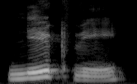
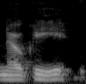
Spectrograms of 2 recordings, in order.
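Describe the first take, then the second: First: The name is said with a 'v' sound, like 'Nukvi'. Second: The name is said without a 'v' sound, like 'Noki'. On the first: The speaker calls it right. "is that correct?" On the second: The speaker calls it wrong. "I'm going to butcher his name"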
